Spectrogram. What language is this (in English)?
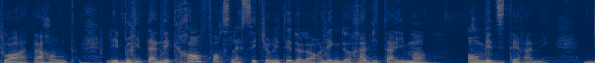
French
